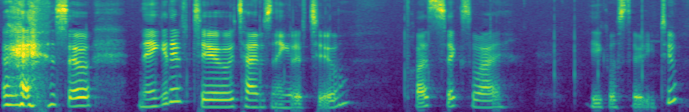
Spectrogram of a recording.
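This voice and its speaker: A woman's voice: medium pitch, slow, creaky. A young woman teaching an online math lesson, chatty and self-deprecating as she thinks aloud.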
